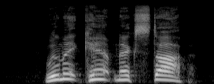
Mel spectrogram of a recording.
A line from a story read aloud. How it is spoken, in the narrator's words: she called out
